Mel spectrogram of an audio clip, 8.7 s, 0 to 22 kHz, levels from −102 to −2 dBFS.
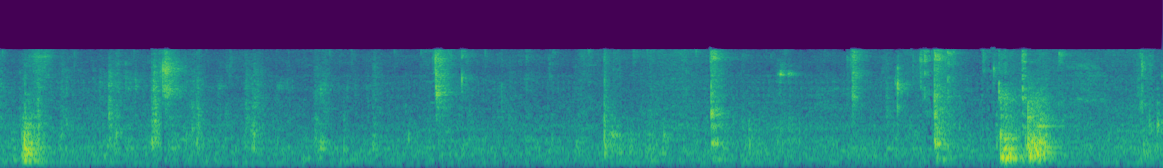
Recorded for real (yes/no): yes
